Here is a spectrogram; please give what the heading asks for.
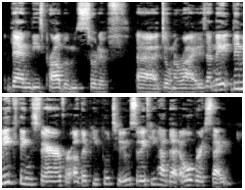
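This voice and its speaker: A woman's voice: fairly low pitch, normal speed. An Irish woman, a podcast guest and law researcher, explains at length in an earnest, casual way and often sounds frustrated. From Ireland. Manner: voices frustration. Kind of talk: casual interview talk.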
